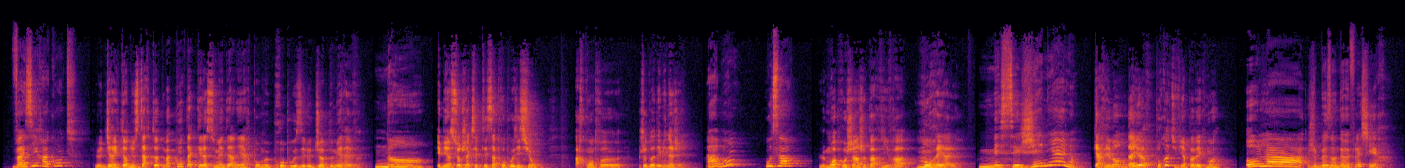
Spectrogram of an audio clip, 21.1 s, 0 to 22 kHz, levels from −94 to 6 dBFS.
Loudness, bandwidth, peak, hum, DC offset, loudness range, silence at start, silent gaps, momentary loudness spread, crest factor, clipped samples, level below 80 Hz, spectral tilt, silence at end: -18 LUFS; 18 kHz; 0 dBFS; none; under 0.1%; 3 LU; 0.2 s; none; 11 LU; 18 dB; under 0.1%; -68 dBFS; -5 dB/octave; 0.25 s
